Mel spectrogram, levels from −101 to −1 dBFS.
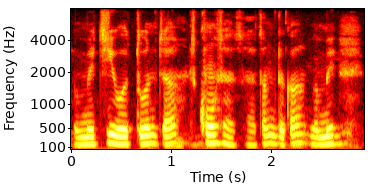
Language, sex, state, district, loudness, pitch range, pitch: Wancho, male, Arunachal Pradesh, Longding, -16 LUFS, 155-175 Hz, 165 Hz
